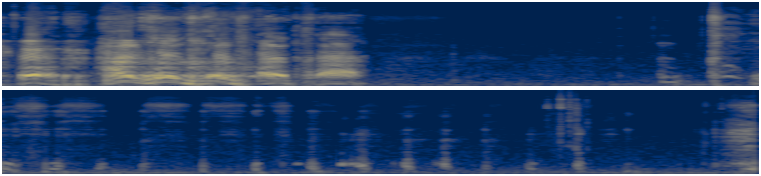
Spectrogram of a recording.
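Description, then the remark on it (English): Audience members bark like Q dogs in a loud burst of rapid, rough woofs for a couple of seconds. After a pause, a quieter, choppy run of short barks and yips follows. “They had y'all barking there.”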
